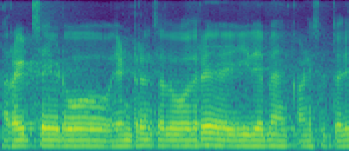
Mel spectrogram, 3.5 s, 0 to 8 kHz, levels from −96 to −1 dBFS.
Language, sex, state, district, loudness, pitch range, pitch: Kannada, male, Karnataka, Bellary, -16 LUFS, 110-115 Hz, 115 Hz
